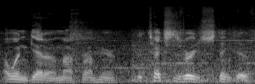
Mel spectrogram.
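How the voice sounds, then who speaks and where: A young man joking around on a grocery run in a big store, relaxed and casually swearing. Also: lowish voice, racing, background noise. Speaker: visiting bodybuilder. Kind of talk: casual chat while shopping. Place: large indoor grocery store.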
